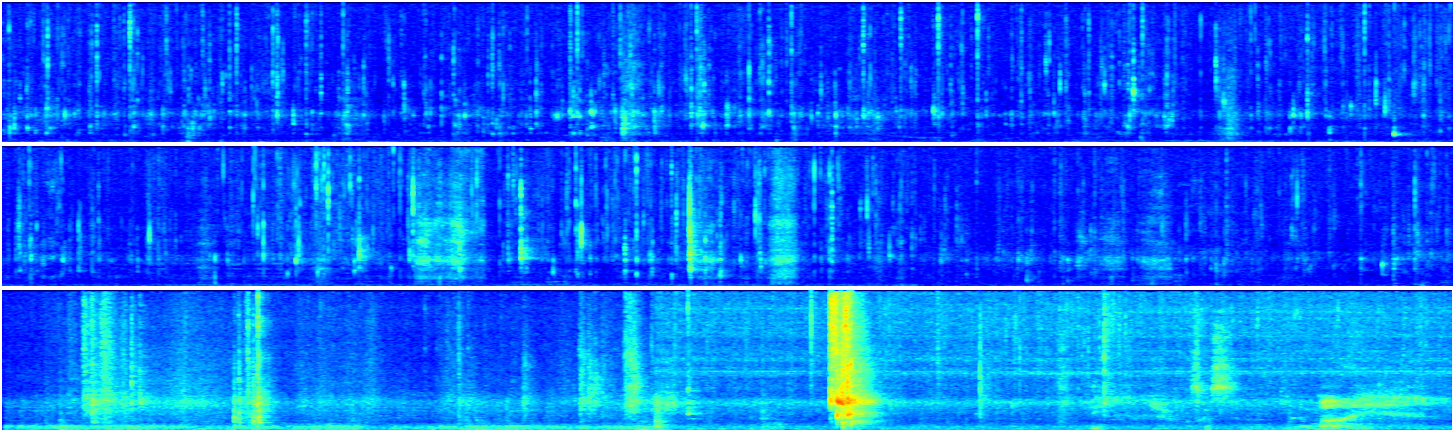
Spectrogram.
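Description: Two shiba inu eating wet food from bowls: soft, wet chewing and lapping, with small clicks against the bowls. About twenty seconds in, a louder, even noisy background starts suddenly, and a single sharp, brief burst comes near the end.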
